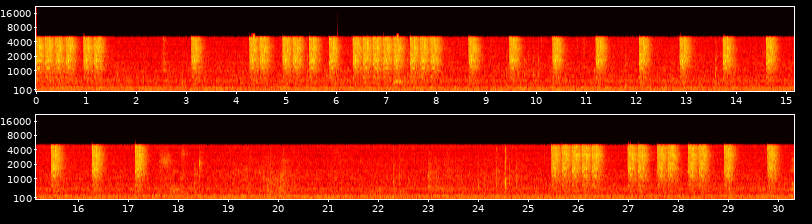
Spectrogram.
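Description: Still-camera shutters firing, in rapid bursts of clicks and single clicks spaced under a second apart, over a steady low hum.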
